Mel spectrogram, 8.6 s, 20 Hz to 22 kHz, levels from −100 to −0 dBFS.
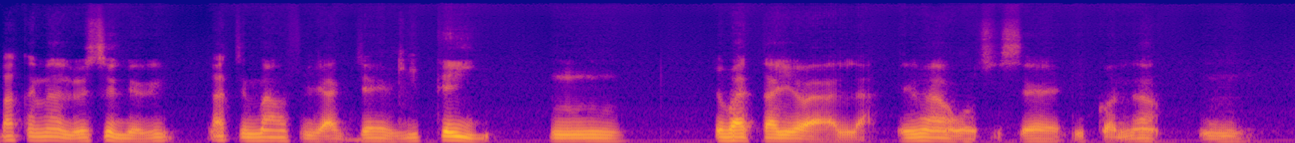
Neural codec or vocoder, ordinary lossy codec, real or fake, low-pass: autoencoder, 48 kHz, 32 numbers a frame, DAC-VAE, trained on Japanese speech; none; fake; 19.8 kHz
